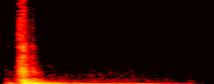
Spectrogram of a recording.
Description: Car Toyota Starlet stalk movement; Toyota hire car in Japan; Cars; Vehicles

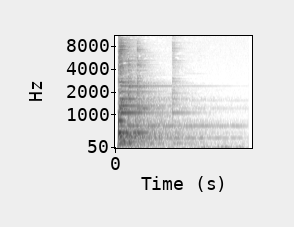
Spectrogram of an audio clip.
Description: METAL ON METAL; Metal (Sound Effects:Materials)

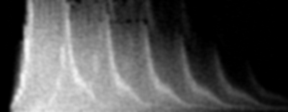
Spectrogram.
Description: Laser Swish Delay, whoosh sound effect

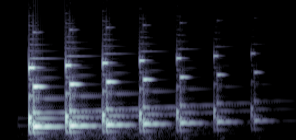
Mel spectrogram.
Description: App Delay, ping; multimedia

